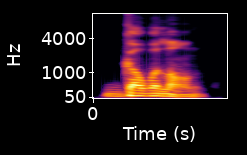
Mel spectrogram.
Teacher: This link is very common and involves letting a slight glide of air connect the two words.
